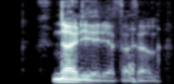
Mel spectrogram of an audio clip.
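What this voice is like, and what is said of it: Deep radio announcer voice. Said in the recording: “This is my deep radio voice. ... I always want to do that voice.”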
